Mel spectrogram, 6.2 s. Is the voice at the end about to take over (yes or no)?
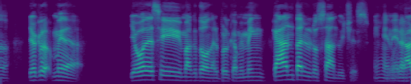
no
